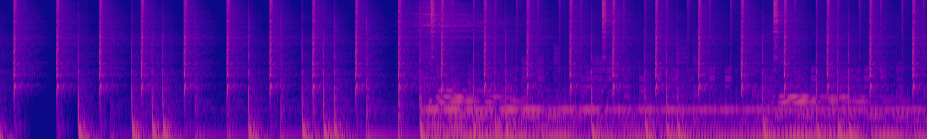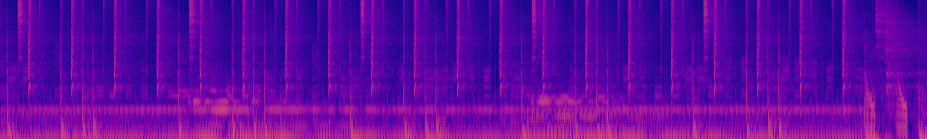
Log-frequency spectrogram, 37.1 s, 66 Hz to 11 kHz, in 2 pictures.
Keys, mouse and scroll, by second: 1.2-4.2 middle drag, 4.2-5.9 right drag, 5.9-8.0 middle drag, 10.2-12.2 drag, 18.3-20.2 drag, 22.9-24.8 drag, 32.8-34.7 middle drag, 35.9-37.0 drag.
